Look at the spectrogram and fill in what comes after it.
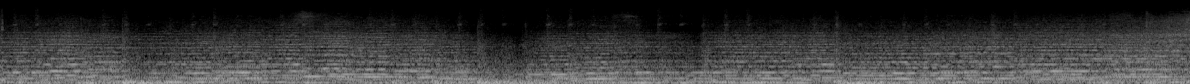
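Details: Only steady instrumental music is heard, with no animal sounds.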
